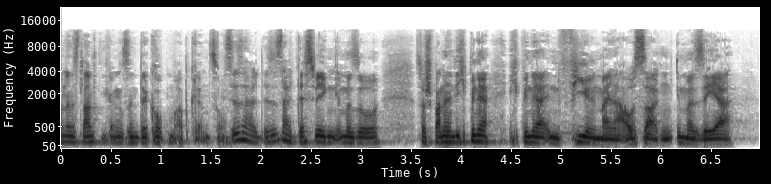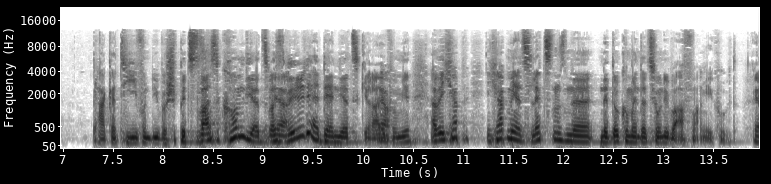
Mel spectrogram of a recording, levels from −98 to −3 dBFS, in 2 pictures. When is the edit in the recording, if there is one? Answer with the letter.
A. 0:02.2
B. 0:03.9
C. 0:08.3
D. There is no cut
C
